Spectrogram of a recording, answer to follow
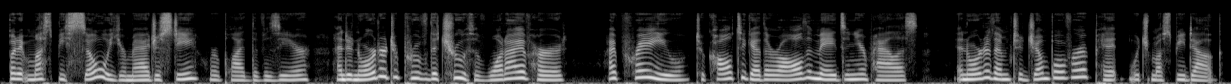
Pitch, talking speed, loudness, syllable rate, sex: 235 Hz, 225 wpm, -16 LUFS, 5.3 syllables/s, female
